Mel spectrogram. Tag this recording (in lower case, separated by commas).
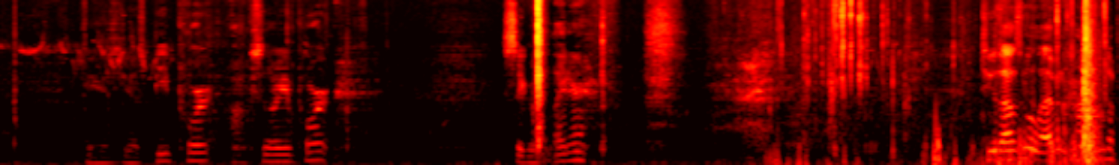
sliding door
